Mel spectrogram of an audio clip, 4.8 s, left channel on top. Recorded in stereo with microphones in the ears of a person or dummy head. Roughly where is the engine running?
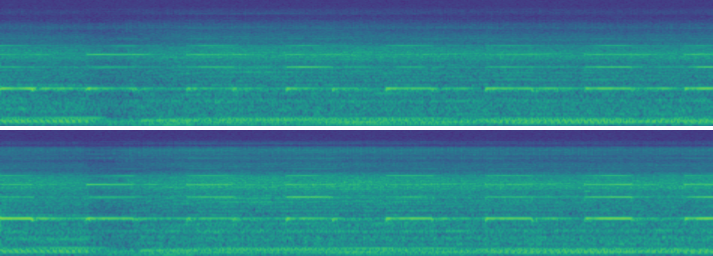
Centre.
